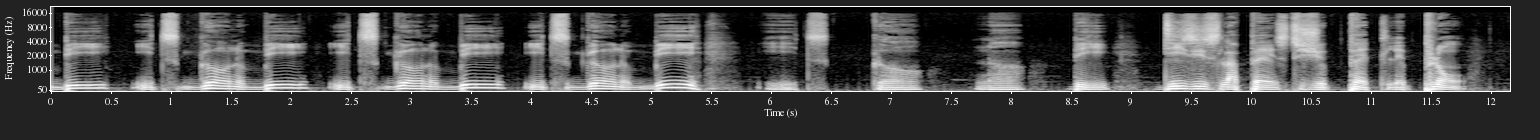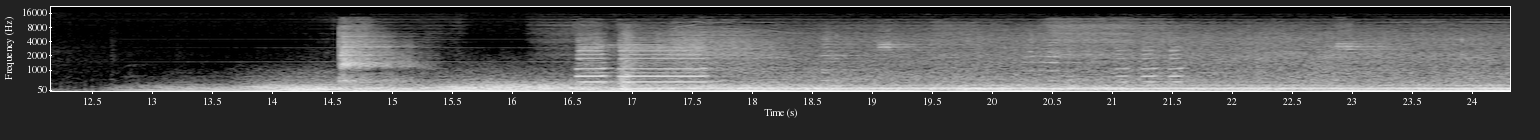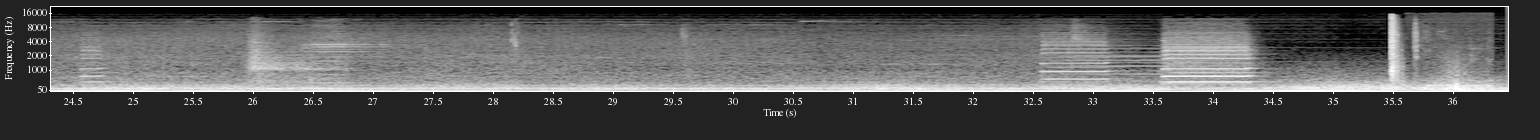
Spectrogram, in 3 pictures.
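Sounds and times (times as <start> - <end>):
speech: 0.1 - 11.8
idling engines and traffic on a congested street: 12.6 - 36.4
car horns honking in a traffic jam: 16.2 - 34.6.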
